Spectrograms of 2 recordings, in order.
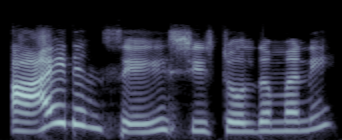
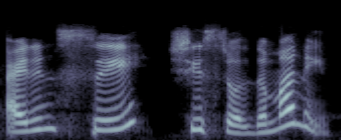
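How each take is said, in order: First: The stress falls on the word I. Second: The stress falls on the word say. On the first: Someone else said it. "अगर हाई पे मैं ज्यादा stress देती" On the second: It was implied, written or thought but not said directly. "मतलब मैंने directly नहीं बोला, या तो मैंने लिखा है या मैंने सोचा है"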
